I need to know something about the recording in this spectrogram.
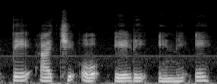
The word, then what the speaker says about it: Thorne: Se escribe T-H-O-R-N-E, Thorne.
